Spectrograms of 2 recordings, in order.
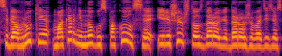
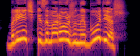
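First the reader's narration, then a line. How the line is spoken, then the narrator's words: Called out from another room. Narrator (Russian): крикнула ему из кухни Кира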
